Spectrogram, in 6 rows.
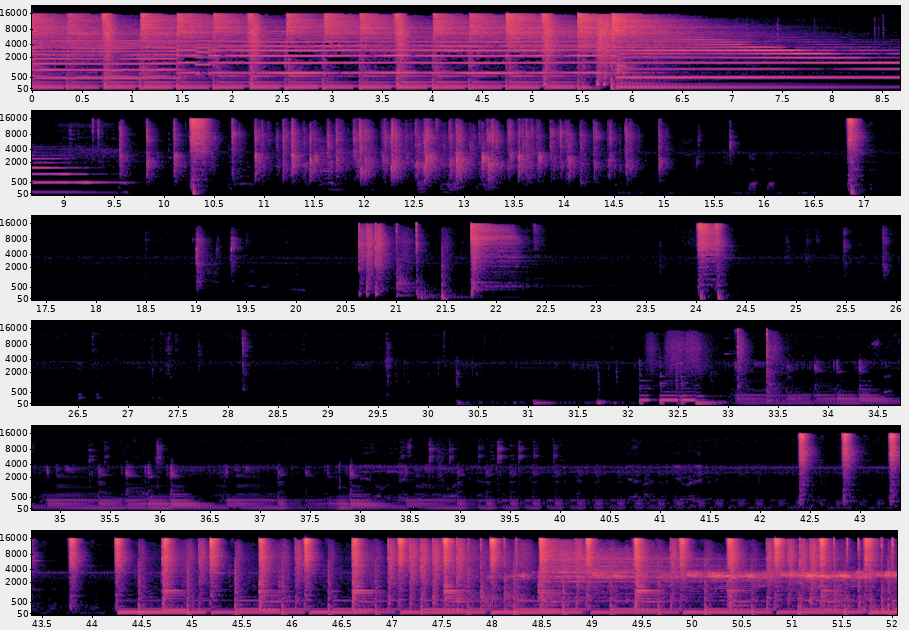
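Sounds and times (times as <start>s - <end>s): drum and cymbal strikes: 0.0s - 6.7s, 16.8s - 17.2s, 20.6s - 22.6s, 23.9s - 24.5s, 42.4s - 52.0s
low bass note: 0.0s - 9.4s, 32.1s - 39.0s, 44.4s - 52.0s
sustained keyboard tone: 32.1s - 33.0s.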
